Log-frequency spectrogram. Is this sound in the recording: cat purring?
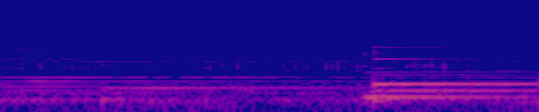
yes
